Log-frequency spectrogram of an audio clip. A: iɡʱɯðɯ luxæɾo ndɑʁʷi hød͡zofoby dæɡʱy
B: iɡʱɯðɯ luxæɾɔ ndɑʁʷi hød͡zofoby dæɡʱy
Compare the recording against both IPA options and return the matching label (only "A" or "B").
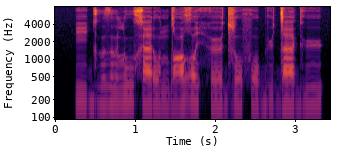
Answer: A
